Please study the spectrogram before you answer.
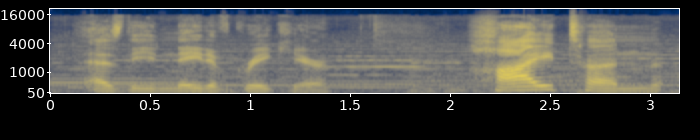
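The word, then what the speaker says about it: χιτών: High ton with an emphasis on ton.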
